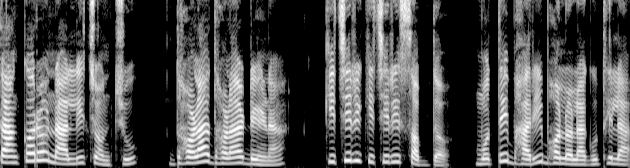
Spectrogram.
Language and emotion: Odia, neutral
